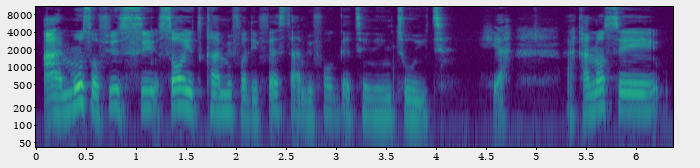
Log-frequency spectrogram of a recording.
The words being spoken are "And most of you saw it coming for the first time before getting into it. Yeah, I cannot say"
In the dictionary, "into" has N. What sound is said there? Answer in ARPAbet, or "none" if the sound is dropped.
N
